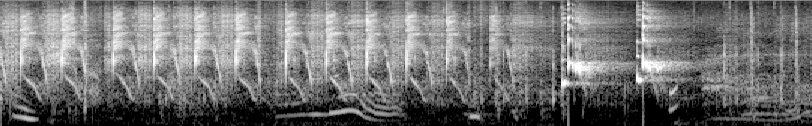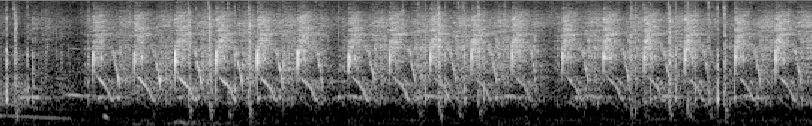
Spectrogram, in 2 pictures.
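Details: A male superb lyrebird (Menura novaehollandiae) in courtship display in a sanctuary enclosure near Melbourne, Australia: a dense stream of quick, high, downward-swept chirps, two loud sharp notes midway, and a few low sliding tones.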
